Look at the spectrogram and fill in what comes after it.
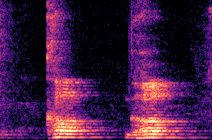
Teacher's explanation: महाप्राण होते हैं जिसके उच्चारण में अधिक श्वास निकलती है, महाप्राण व्यंजन कहलाते हैं।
